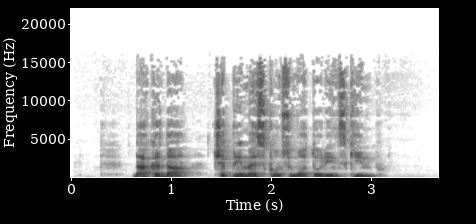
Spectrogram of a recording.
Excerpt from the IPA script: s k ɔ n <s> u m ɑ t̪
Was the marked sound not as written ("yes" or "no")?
no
